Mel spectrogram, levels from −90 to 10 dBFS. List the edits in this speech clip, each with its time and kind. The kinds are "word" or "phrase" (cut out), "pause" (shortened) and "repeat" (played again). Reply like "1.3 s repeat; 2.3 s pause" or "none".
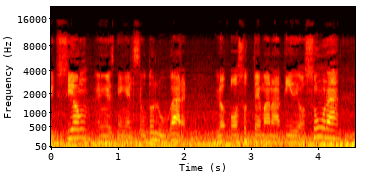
0.9 s phrase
